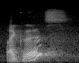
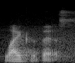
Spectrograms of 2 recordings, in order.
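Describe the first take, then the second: First: "this" lifts upward at the end; rising intonation. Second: "like this" drops low to the end; falling intonation. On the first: Teacher showing voice going up, rising intonation on "this". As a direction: let the voice climb on "this". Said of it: "make your voice go up". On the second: Teacher showing voice coming down, falling intonation on "this". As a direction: let the voice step down through "this". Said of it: "when to make it come down". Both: Shown as a demonstration.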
